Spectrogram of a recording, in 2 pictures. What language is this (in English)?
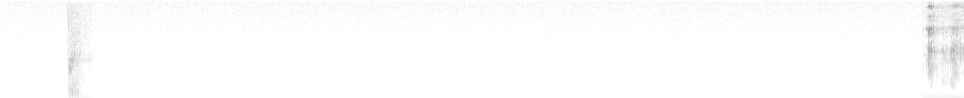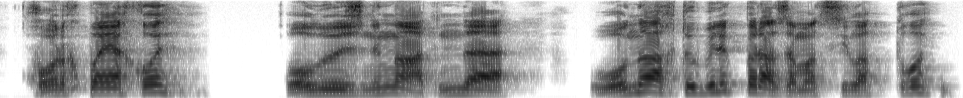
Kazakh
